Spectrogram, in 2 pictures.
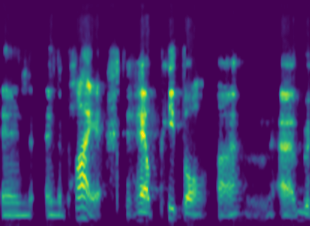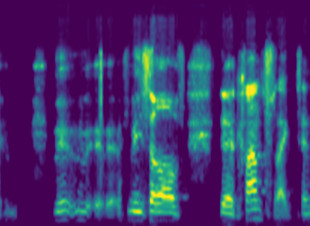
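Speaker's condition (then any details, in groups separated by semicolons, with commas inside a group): Cerebral palsy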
